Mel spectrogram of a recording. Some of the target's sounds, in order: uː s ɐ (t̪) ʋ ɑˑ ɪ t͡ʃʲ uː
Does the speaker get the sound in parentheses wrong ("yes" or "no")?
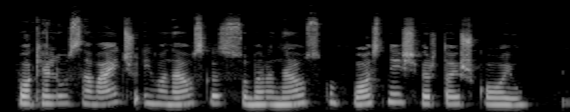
yes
